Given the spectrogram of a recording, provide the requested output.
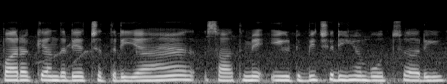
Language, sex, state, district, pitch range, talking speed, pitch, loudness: Hindi, female, Haryana, Jhajjar, 180-195 Hz, 185 wpm, 190 Hz, -13 LUFS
